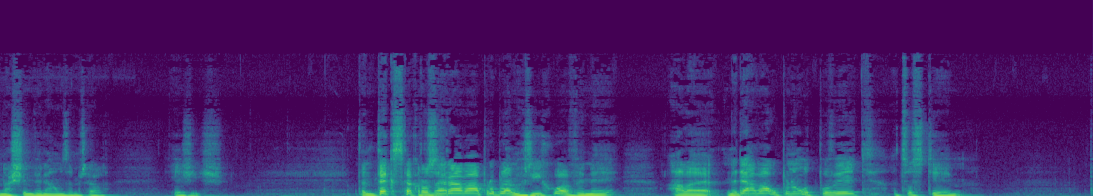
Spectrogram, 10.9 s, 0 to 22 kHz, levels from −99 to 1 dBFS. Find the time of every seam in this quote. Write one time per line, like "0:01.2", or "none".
0:04.1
